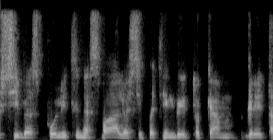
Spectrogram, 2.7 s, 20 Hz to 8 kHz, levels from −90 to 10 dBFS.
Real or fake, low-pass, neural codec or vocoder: real; 7.2 kHz; none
